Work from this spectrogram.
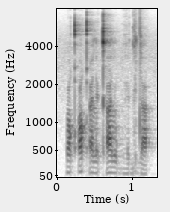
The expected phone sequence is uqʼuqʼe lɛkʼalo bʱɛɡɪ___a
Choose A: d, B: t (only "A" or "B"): A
